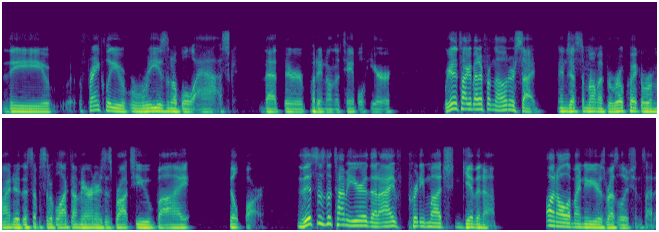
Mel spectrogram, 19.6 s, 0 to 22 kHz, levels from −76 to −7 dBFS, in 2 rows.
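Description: From 2.08 to 3.34 s and again from 7.86 to 11.41 s, an AMR rate drop turns the speech rough and synthetic, which fits a switch from 12.65 to 6.6 kbit/s. Unlike a dropout or a bandwidth cut, there is no gap and the band stays full.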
